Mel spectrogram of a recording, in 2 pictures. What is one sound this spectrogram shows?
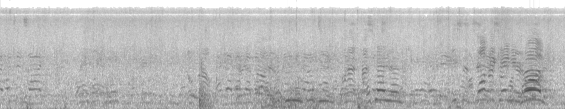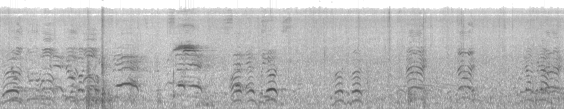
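Spectators shout and cheer from nearby, outdoors.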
